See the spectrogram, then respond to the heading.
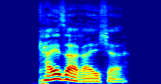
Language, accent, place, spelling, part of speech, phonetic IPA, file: German, Germany, Berlin, Kaiserreiche, noun, [ˈkaɪ̯zɐˌʁaɪ̯çə], De-Kaiserreiche.ogg
- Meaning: nominative/accusative/genitive plural of Kaiserreich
